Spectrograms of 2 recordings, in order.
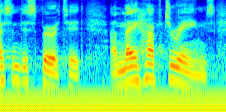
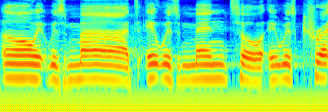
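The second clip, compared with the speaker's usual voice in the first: slow put-on Manchester accent, young man's voice; 6 dB louder than usual. Quoting a man from Manchester's answer to a question, in a Manchester accent. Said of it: "That was my Manchester accent".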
